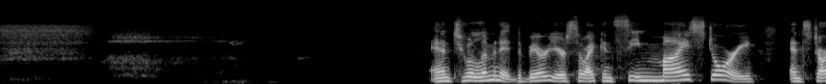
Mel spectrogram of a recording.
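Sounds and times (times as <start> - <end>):
person breathing during a guided emotional-clearing exercise: 0.0 - 2.8
speech: 4.3 - 8.2.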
